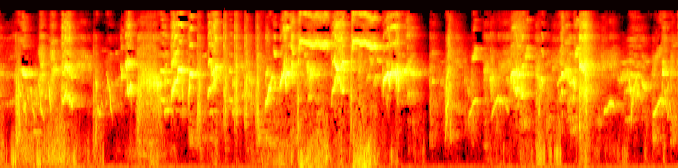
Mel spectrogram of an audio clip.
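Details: A pet common starling sings on a bed, trying to wake its owner from a nap: a busy, continuous jumble of clicks, whistles, rattles and squeaky chatter, mostly high-pitched, with brief pauses between bursts.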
